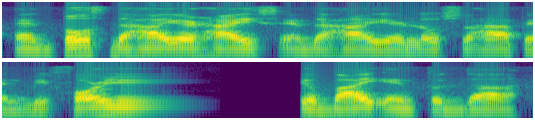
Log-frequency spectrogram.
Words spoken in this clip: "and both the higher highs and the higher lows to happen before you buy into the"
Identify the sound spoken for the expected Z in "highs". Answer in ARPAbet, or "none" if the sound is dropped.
S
